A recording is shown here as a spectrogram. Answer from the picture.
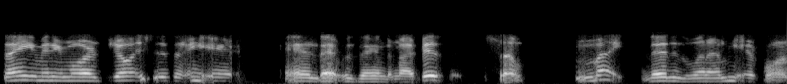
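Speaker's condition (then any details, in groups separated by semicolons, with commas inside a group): Cerebral palsy; confined to wheelchair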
